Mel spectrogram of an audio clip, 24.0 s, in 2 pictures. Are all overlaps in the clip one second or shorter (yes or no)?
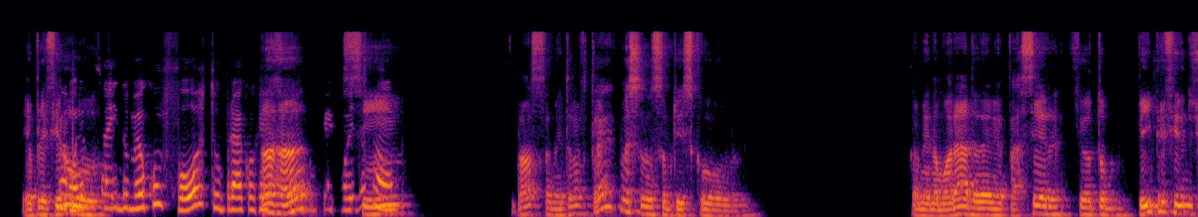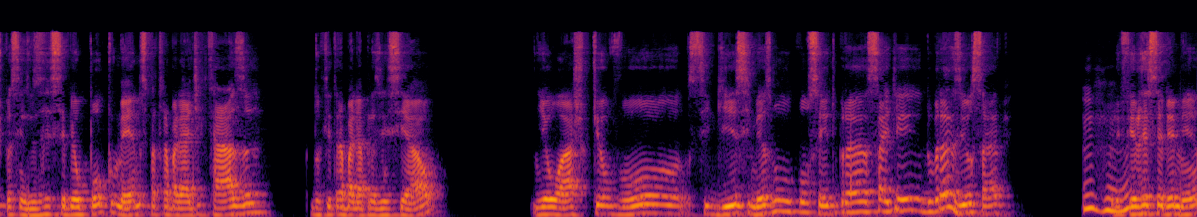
no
